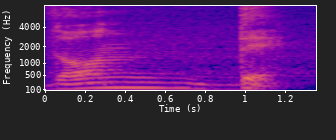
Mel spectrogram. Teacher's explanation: cuando tenemos una nasal adelante, se oclusiviza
